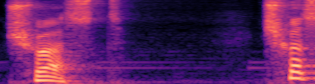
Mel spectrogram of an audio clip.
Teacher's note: Trust 美式发音尖角的 R，稍微的嘴型没有像英式发音那么夸张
